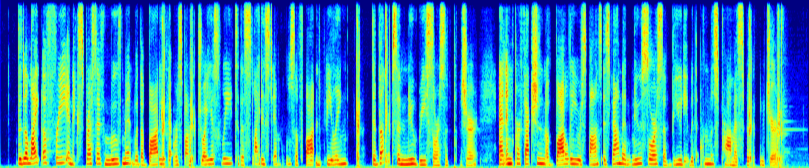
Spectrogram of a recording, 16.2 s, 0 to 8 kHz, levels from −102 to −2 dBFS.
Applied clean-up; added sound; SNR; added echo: neural diffusion model UNIVERSE++.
